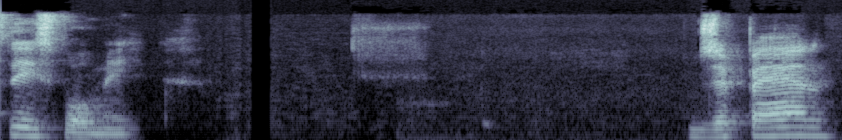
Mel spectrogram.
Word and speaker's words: Japan: Japan, Brazil. Yes. So they're the same way. Second syllable.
